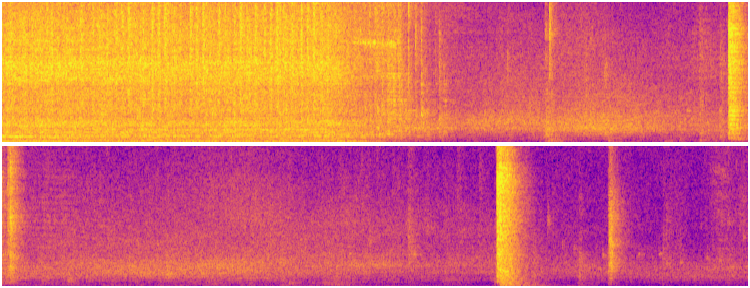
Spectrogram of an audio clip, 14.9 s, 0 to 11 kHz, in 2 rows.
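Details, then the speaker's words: 1985 Ford F150 with the 300 inline-six, after a new distributor cap: a few seconds of loud, uneven running, then it cuts out. It runs better than on arrival but the idle is still rough. The owner suspects the carburetor; a belt is also very loose. "well it's a little bit better it's running better than it did when I pulled it in but you can hear that it's still got a and I think it's coming from our carburetor"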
